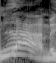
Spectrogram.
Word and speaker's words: lamb: But we're not, dropping the silent B in lamb is an Americanism.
